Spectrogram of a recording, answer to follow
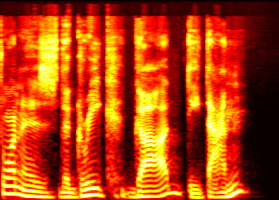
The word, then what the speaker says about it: titán: You say titán. Bueno, piensa Titanic. Bueno, ¿cómo se dice? Porque no se dice Titanic en inglés.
